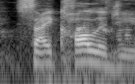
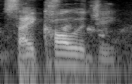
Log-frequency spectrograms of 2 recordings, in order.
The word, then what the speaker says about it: psychology: psychology here it is psychology that's CH is a k sound psychology psychology um this here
